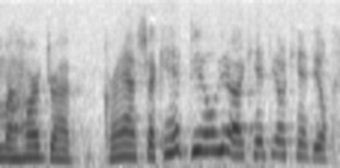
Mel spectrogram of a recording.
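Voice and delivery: very high, panicked, frantic freak-out. Retelling a man's phone call: imitating Andrew freaking out. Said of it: "but he's freaking out".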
